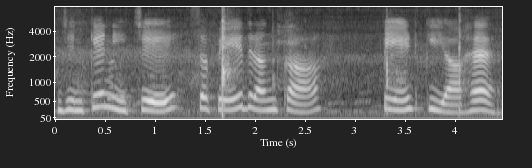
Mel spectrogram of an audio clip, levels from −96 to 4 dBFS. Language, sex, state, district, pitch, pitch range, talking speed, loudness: Hindi, female, Punjab, Pathankot, 260 Hz, 245-280 Hz, 105 wpm, -18 LUFS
